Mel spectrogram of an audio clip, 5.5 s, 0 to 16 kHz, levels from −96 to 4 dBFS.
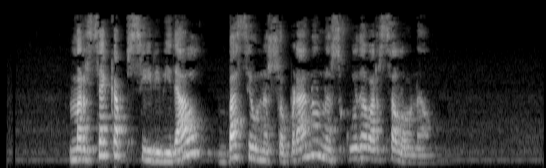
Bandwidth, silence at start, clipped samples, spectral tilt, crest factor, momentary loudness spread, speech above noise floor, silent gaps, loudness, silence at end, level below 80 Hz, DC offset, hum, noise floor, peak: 11.5 kHz; 0.7 s; under 0.1%; -3 dB/octave; 22 dB; 10 LU; 39 dB; none; -24 LUFS; 1.15 s; -80 dBFS; under 0.1%; none; -63 dBFS; -4 dBFS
